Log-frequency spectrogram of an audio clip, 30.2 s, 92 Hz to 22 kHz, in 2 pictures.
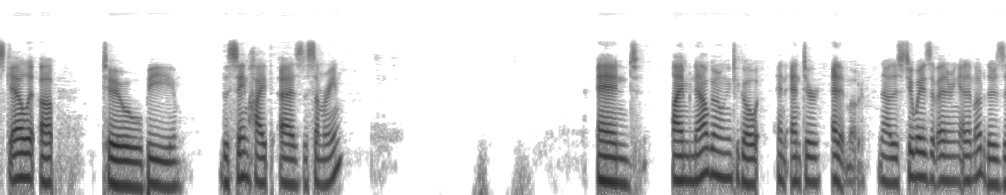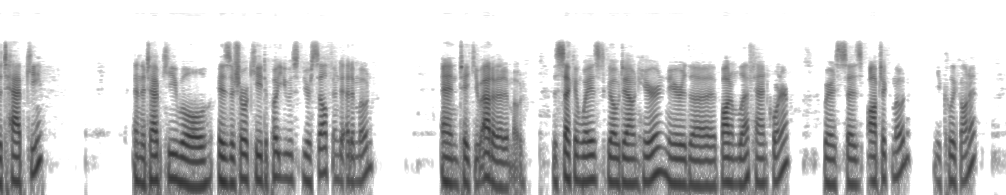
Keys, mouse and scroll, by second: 1.4 click, 2.4 click, 5.7 middle click, 7.6 KP_3, 9.3-10.2 scroll down 2, 10.2-11.0 scroll up 1, 16.0 Tab, 20.6 Tab, 29.0 click.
